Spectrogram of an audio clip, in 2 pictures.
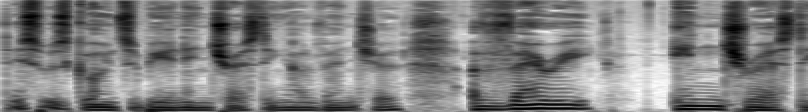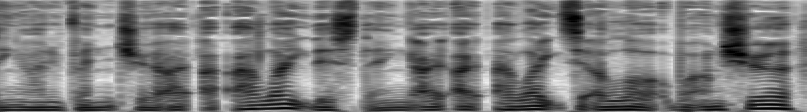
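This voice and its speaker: Deep, gravelly man narrating horror. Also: a little fast, mellow, no room sound, clean studio sound. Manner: brooding, wry and menacing, with repeated stumbles. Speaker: host and narrator. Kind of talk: first-person horror audio drama narration.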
